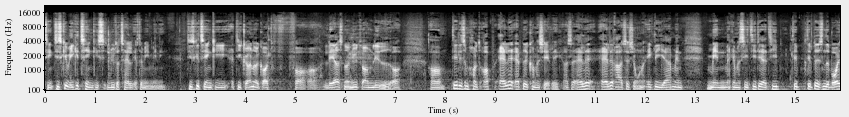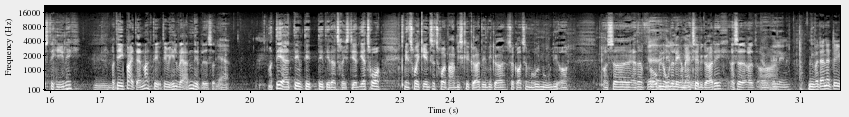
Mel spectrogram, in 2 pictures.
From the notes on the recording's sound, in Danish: Et backstage-interview fra Badesøen Festival 2018. Efter deres fælleskoncert på festivalen.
